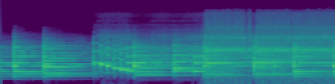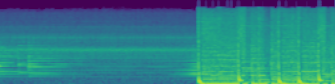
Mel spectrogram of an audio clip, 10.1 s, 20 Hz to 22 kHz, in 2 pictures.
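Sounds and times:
keyboard background music: 0:00.0 - 0:10.0
steady hiss: 0:01.6 - 0:08.0.

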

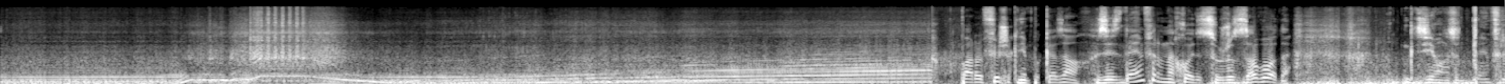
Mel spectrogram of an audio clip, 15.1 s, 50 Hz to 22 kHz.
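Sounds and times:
motorcycle engine revving: 0:00.0 - 0:09.4
motorcycle engines droning: 0:00.0 - 0:09.6.

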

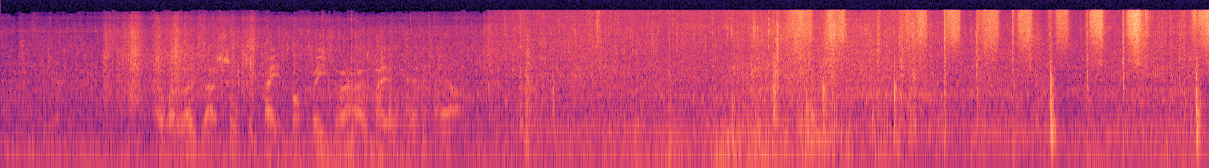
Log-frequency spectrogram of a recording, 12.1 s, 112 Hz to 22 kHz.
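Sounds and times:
low steady rumble: 0:00.0 - 0:12.0
deck brush scrubbing wet deck: 0:05.0 - 0:12.0.

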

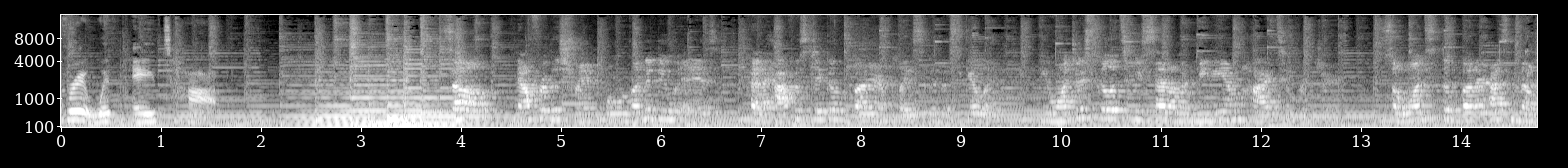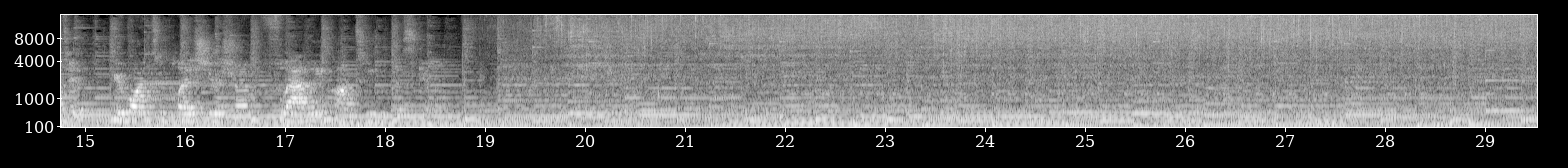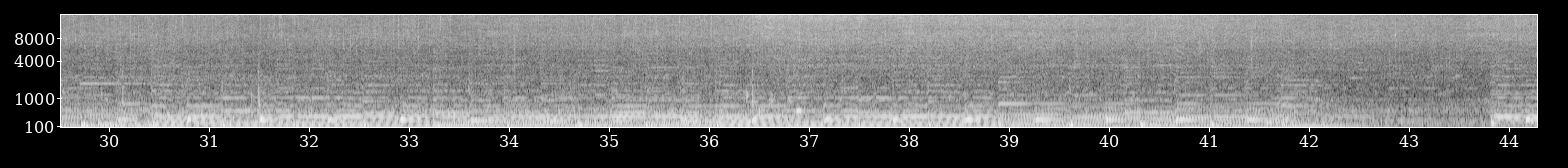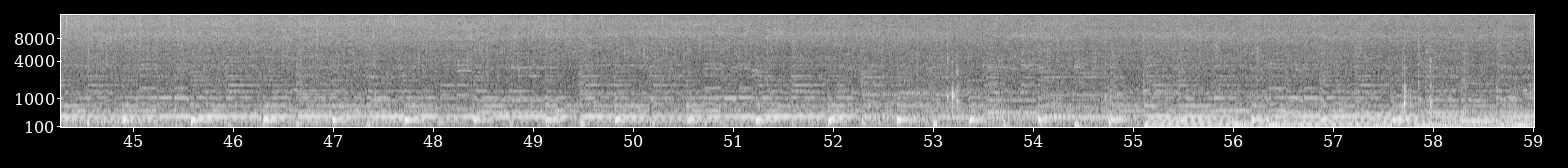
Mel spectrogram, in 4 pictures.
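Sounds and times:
background music: 0:00.0 - 0:59.0
shrimp sizzling in butter: 0:18.2 - 0:59.0.

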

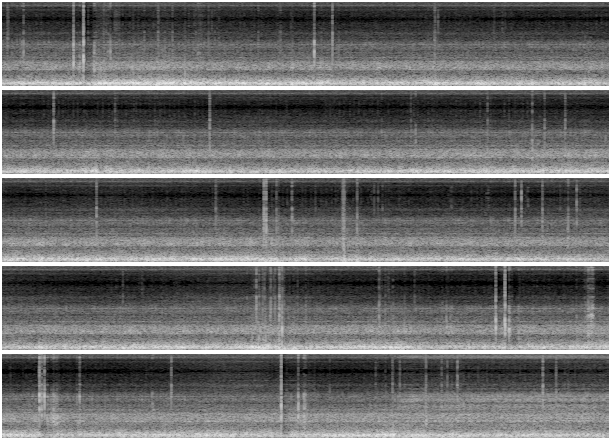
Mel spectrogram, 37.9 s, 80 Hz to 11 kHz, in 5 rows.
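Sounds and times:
car traffic: 0:00.0 - 0:37.9
road rumble: 0:00.0 - 0:37.9
wind rush: 0:00.0 - 0:37.9.

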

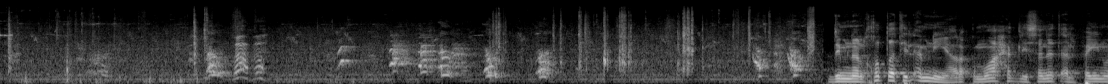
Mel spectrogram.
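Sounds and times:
dog whining and yipping: 0:03.3 - 0:05.6, 0:07.5 - 0:08.2.

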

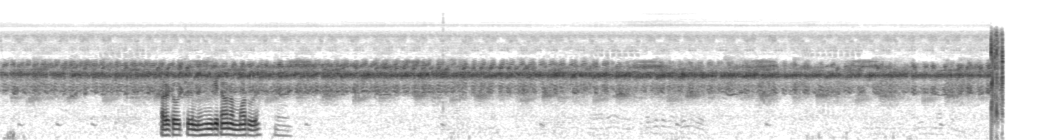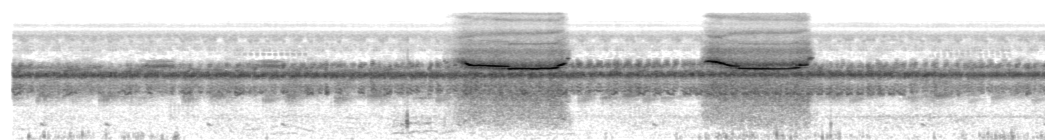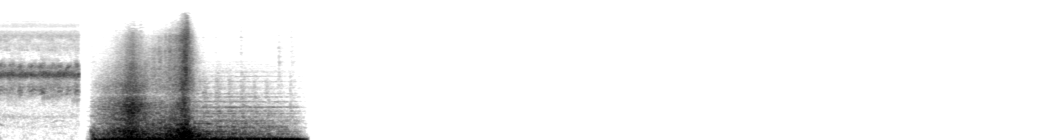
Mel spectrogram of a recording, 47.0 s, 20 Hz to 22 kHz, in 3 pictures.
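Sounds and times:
frogs trilling: 0:00.0 - 0:14.9, 0:15.9 - 0:32.6
loud high frog calls: 0:00.0 - 0:15.0, 0:15.9 - 0:32.6.

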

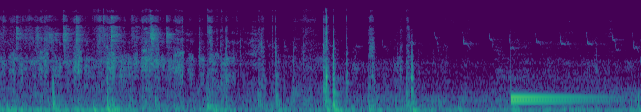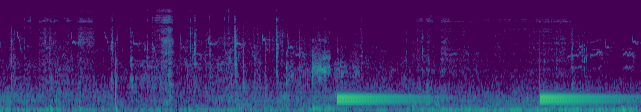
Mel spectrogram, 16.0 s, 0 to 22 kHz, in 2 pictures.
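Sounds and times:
two-note chime: 0:06.4 - 0:07.9, 0:12.2 - 0:13.7, 0:14.8 - 0:16.0.

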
